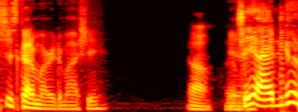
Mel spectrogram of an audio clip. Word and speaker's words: Katamari Damacy: Katamari Kamachi. Kamachi. Something like that. Yes. Calamari Karachi. Some fucked up, yeah. Some I can't pronounce that name. Is it We Love Katamari? It's just Katamari Damacy.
